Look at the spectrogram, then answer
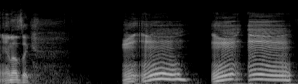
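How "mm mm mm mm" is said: high, sing-song "mm-mm"; mocking high refusal. Taunting the taco guy, mocking high refusal. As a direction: taunt him with a high no-no hum.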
